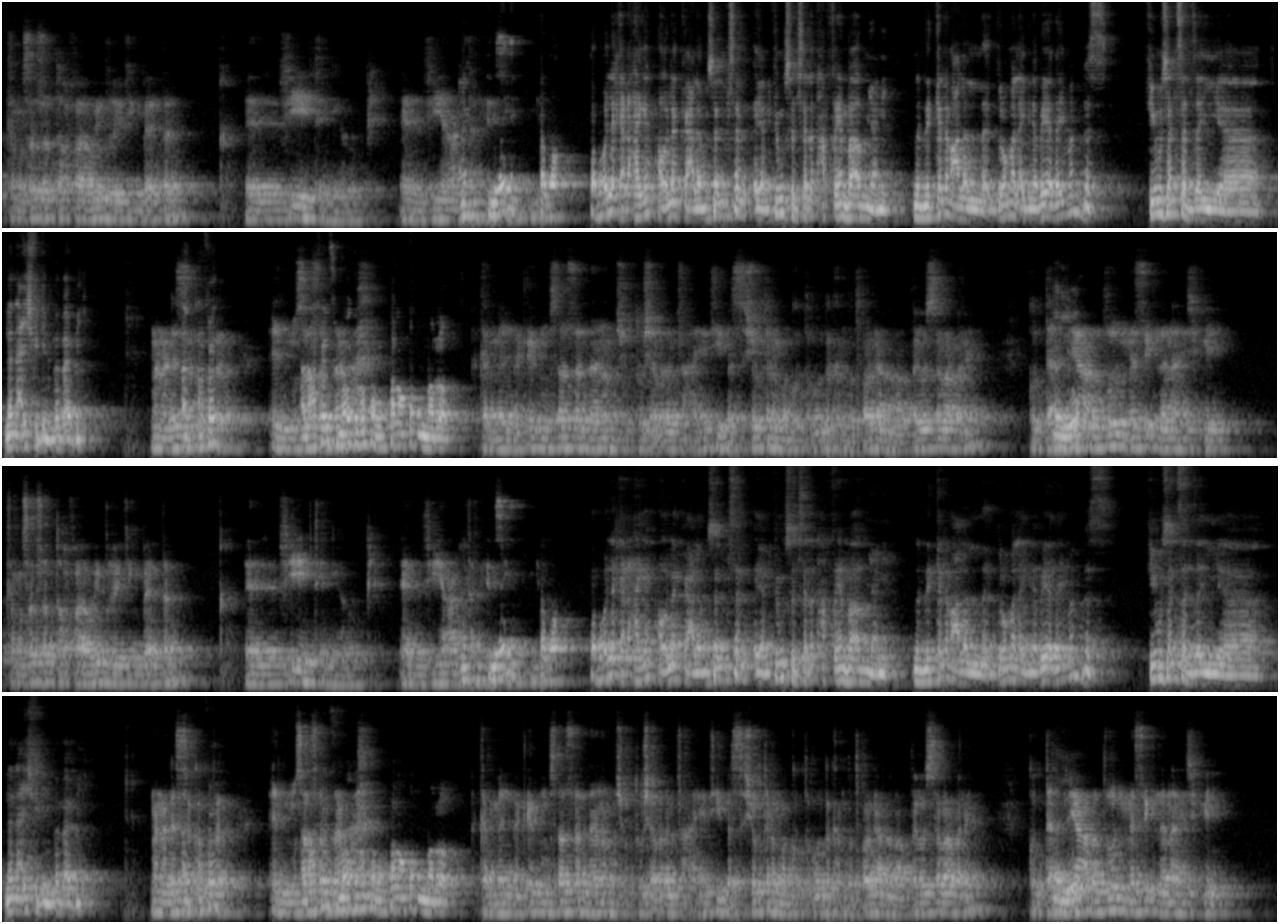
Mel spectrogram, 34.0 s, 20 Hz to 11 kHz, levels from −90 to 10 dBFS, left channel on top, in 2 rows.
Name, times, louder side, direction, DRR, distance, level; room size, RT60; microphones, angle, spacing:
voice 1, 0.1-2.3 3.2-5.0 5.3-7.2 19.0-19.9 20.6-21.9 23.4-29.9 30.7-33.1, right 1 dB, 50° right, -1 dB, 5.5 m, -31 dB
voice 2, 6.1-6.8 7.2-7.4 7.8-11.8 12.1-14.7 15.3-16.8 17.0-18.1 19.4-19.9 21.0-23.0 31.0-31.4, left 3 dB, 75° left, 2 dB, 0.9 m, -24 dB
15.0 x 14.5 x 4.3 m, 1.1 s
head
